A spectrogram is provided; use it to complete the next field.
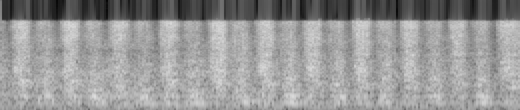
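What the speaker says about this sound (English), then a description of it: "Must be some sort of grain in the hide, because it's really hard to scrape this section down." Scraper rasping rhythmically across thick leather hide stretched for a wooden boat, steady back-and-forth strokes about four per second, close and fairly loud, with no voices.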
